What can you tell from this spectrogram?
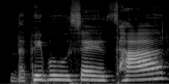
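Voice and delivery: put-on Boston accent, dropped r's. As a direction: say it like a Boston local. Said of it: "like, a Boston accent".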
